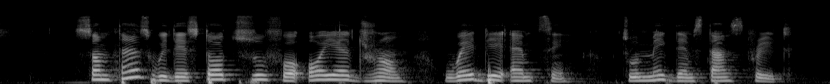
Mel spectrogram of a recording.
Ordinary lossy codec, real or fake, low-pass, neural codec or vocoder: none; real; 9.9 kHz; none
